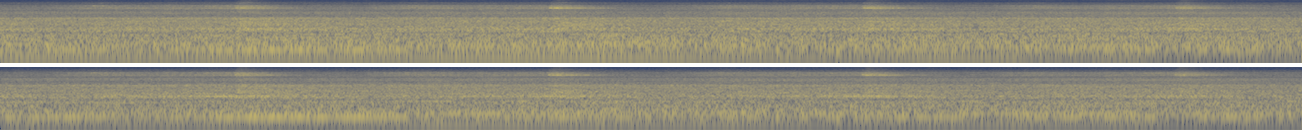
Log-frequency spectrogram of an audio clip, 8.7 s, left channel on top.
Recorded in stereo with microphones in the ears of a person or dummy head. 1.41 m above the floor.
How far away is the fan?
About 1.3 m.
